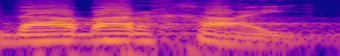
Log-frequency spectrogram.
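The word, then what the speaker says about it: דבר חי: Se pronuncia Dabar Hay.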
